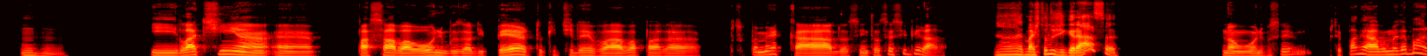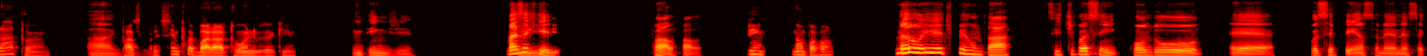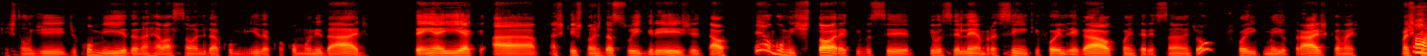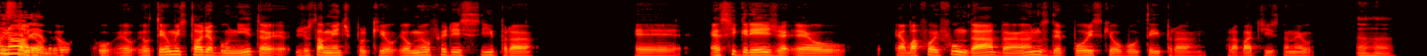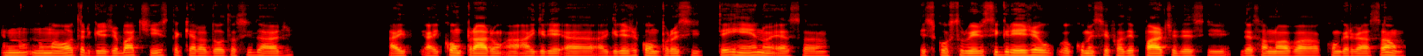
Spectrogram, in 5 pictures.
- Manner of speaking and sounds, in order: none
- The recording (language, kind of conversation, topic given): Portuguese, podcast, Como a comida une as pessoas na sua comunidade?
